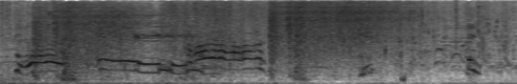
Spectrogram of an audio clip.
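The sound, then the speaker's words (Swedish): Boys are thrown into a lake, and their plunge brings a sudden crashing splash of water amid wailing, moaning voices that rise and fall in pitch. “I sjön, pojkar! Varsågod, badet är serverat!”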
